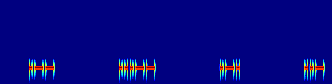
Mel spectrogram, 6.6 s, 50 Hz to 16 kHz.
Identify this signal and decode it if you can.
Morse code, heard as a keyed tone, about 21 wpm, spaced as for 6 wpm, 700 Hz. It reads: W3RU
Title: USA Call Signs - 8x Character Spacing - 22wpm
